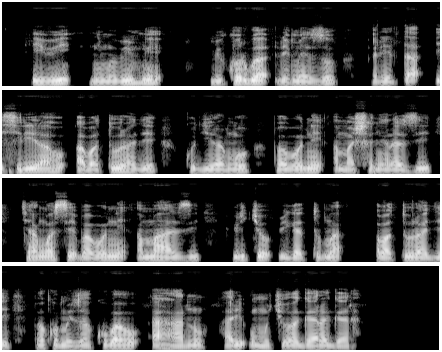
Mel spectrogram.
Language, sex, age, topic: Kinyarwanda, male, 18-24, government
